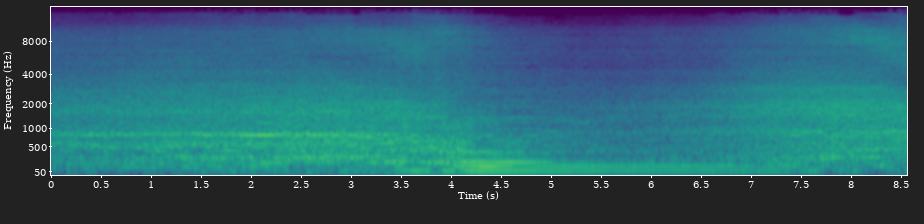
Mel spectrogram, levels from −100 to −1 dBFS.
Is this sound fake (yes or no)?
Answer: yes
